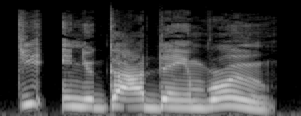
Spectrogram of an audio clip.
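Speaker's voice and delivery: loud, forceful shouting. Narrator reads a man ordering the narrator into his room, shouting. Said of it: "he shouted".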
